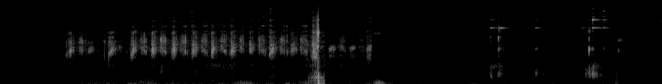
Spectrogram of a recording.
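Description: Whole nutmeg being grated on a small hand grater over a mixing bowl: a run of quick, even scraping strokes lasting about two and a half seconds, ending in a single sharp knock, then a few light clicks.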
